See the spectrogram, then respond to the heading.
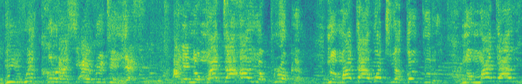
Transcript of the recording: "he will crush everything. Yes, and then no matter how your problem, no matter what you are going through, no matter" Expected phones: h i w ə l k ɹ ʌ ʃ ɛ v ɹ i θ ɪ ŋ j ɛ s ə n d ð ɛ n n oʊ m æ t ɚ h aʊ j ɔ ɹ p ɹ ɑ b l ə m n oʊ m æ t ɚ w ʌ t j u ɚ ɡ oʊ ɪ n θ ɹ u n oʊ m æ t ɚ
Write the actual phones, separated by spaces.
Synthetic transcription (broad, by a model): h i w ə l k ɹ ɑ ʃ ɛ v ɹ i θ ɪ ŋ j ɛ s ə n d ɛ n n oʊ m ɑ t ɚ h aʊ j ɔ p ɹ ɑ b l ə m n oʊ m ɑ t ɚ w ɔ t j u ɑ ɡ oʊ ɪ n t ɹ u n oʊ m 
